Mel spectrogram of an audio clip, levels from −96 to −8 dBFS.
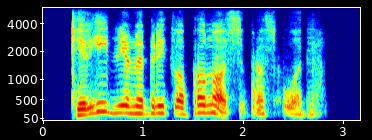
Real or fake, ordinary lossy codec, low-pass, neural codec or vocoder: fake; Opus, 24 kbps; 5.4 kHz; codec, 44.1 kHz, 1.7 kbps, Pupu-Codec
